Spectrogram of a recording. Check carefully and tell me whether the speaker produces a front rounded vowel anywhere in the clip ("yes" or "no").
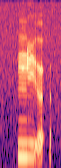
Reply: no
